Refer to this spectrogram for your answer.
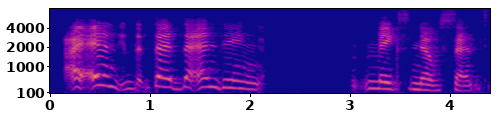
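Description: A woman's bright, sharp voice, fairly high in pitch, with lively intonation. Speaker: podcast co-host. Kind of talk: casual chat. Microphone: new mic.

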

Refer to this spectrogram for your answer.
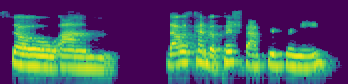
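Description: A woman with a Midwestern accent speaks at medium pitch with ordinary pitch variation. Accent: American Midwest. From US Midwest, Omaha, Nebraska. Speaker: YouTuber and influencer. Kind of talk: interview.

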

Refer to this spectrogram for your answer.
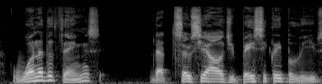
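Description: In a very clean recording with a silent background, a man speaks with an American accent at a medium pitch. His intonation is lively, and there is vocal fry in his voice. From New York, Bronx. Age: 30s. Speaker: sociologist. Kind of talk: casual interview.

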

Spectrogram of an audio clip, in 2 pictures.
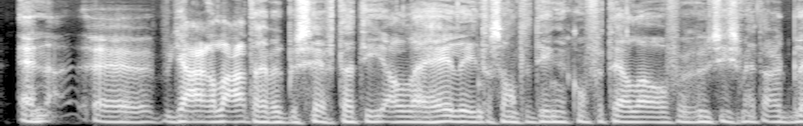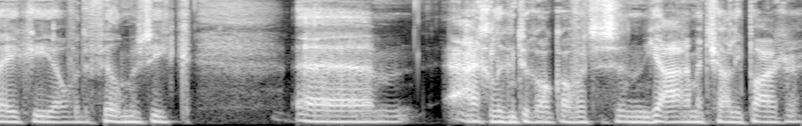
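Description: A somewhat breathy man talks at a fairly quick pace in a medium pitch, his intonation monotone and flat. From Amsterdam, Netherlands. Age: 80s+. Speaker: jazz journalist. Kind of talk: interview. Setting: studio.

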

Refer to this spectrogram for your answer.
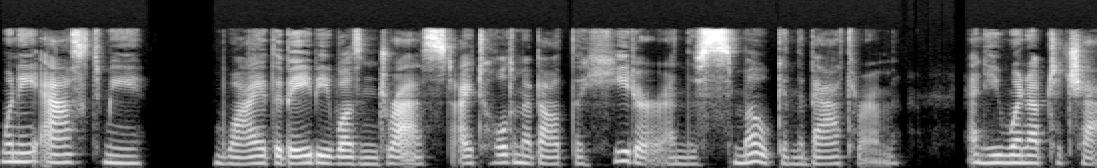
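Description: A normal speaking voice: a woman talking at a moderate pace, fairly low in pitch. Her intonation is fairly even against a quiet background. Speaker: podcast host. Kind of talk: ghost story telling, reading Reddit stories aloud.

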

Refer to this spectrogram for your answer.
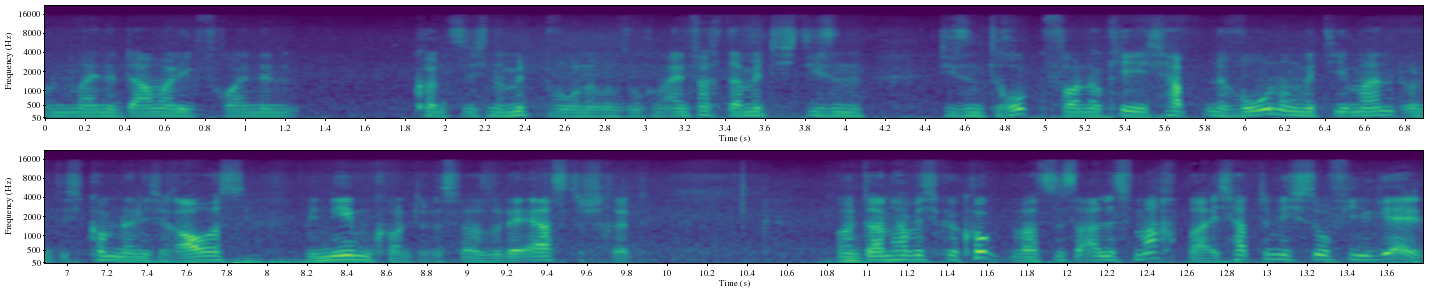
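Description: Very fast speech from a man, medium in pitch and with ordinary pitch variation. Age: 30s. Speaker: podcast host. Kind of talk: solo monologue. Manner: halting.

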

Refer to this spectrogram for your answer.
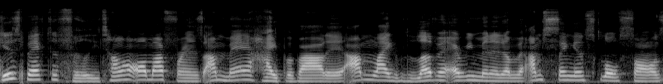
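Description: A woman's animated, medium-pitched voice at a moderate pace, with ordinary pitch variation. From Philadelphia, US. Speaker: podcast host. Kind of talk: casual storytelling monologue.

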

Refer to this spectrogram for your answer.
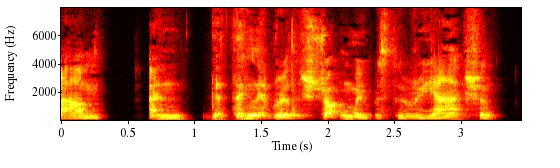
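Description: A man with a Glaswegian accent at a moderate pace. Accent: Glaswegian Scottish. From Scotland, Glasgow. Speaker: statistics professor. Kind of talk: casual interview. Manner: halting, many repetitions.

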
